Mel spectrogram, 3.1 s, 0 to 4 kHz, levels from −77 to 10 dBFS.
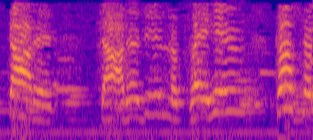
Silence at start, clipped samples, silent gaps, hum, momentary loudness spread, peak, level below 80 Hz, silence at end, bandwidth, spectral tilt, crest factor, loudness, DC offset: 0 s; under 0.1%; none; none; 13 LU; -2 dBFS; -50 dBFS; 0 s; 4 kHz; -6 dB/octave; 16 dB; -17 LUFS; under 0.1%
